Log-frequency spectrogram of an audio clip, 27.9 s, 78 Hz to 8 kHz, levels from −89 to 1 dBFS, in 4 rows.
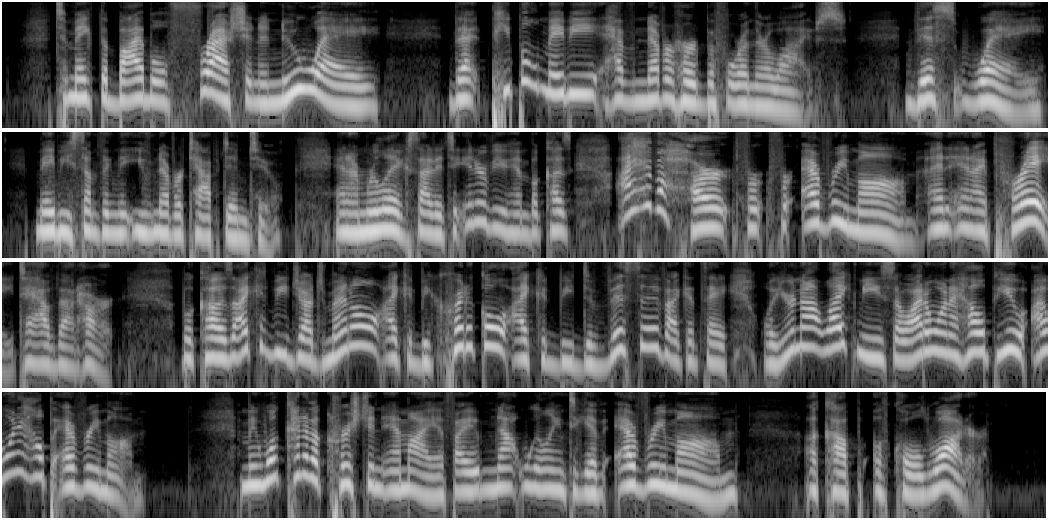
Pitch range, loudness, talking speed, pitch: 200-275 Hz, -24 LUFS, 230 wpm, 225 Hz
